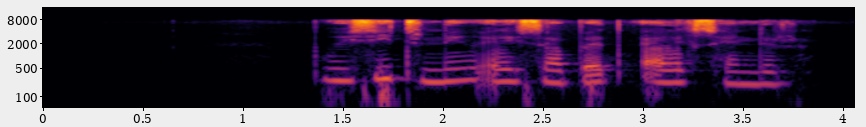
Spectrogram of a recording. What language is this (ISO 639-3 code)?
jav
